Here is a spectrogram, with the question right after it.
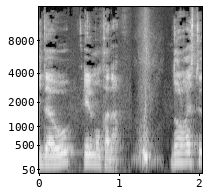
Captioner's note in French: Son de transition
